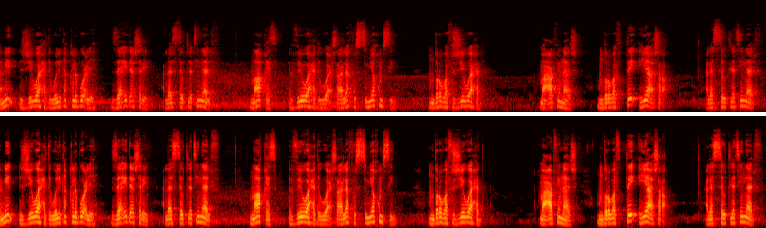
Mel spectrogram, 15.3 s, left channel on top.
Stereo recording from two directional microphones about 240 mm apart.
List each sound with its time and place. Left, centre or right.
0.1 s speech: right
10.8 s speech: right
